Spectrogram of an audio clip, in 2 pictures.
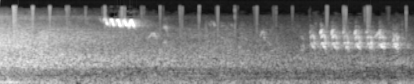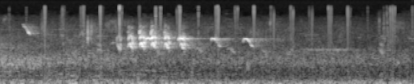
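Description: Songbirds calling: a short high call, then two bouts of rapid trilled notes, over a low steady outdoor hum. A passing vehicle's sound fades away in the first second or so.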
